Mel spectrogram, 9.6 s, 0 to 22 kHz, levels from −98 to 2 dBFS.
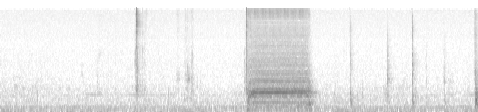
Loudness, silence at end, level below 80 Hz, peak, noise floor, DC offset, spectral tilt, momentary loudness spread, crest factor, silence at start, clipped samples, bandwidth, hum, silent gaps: -52 LUFS; 0 s; -78 dBFS; -26 dBFS; -74 dBFS; under 0.1%; -3 dB/octave; 18 LU; 34 dB; 0 s; under 0.1%; 16.5 kHz; none; none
